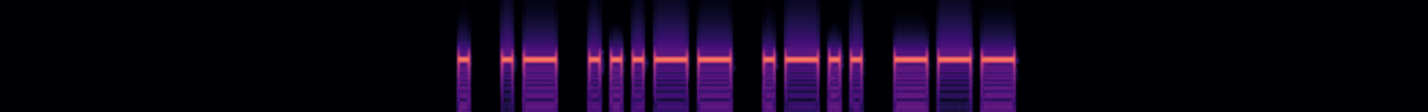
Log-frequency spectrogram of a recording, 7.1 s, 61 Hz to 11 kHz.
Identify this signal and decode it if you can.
Morse code, heard as a keyed tone, about 21 wpm, 700 Hz. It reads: EA3LO
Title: DXCC-100 Call Signs - 5 Characters - Repeated 3x - 22wpm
